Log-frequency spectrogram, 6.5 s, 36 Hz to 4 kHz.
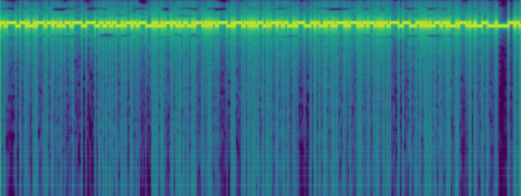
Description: RTTY, about 45.45 baud. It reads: THE ATTIC OF WESTERN COLD STORAGE.
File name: fsk170 / teletype-corp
